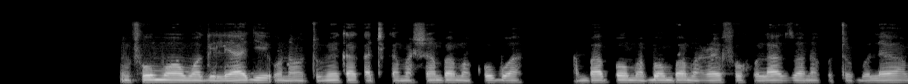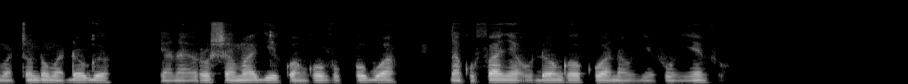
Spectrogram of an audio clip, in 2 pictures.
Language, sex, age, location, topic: Swahili, male, 25-35, Dar es Salaam, agriculture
